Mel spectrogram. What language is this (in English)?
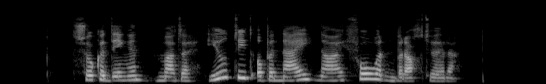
Western Frisian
